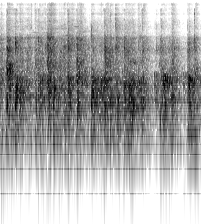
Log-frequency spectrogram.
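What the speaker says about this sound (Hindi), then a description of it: "जोरदार ताली संसद के लिए" An audience breaks into loud, dense applause at a DXN business meeting, many hands clapping continuously and evenly for the whole stretch with no pause.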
